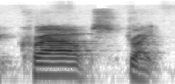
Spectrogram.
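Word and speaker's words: CrowdStrike: I said it wrong. It's actually crowd strike. Crowd. Yeah. Okay. Crowd. CROWD, like a crowd strike.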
